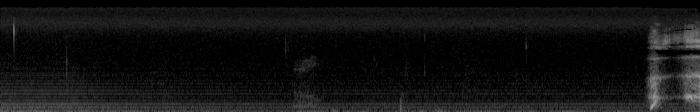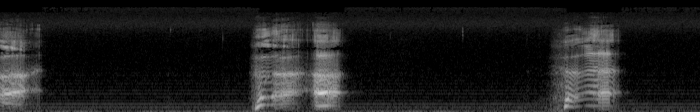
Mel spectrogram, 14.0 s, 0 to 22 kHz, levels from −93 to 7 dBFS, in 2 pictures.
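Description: No technical faults are audible.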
